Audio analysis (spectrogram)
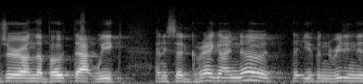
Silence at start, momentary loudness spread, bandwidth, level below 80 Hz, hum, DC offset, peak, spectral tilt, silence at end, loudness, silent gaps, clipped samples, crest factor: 0 s; 12 LU; 16.5 kHz; -46 dBFS; none; under 0.1%; 0 dBFS; -6 dB/octave; 0 s; -17 LUFS; none; under 0.1%; 16 dB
